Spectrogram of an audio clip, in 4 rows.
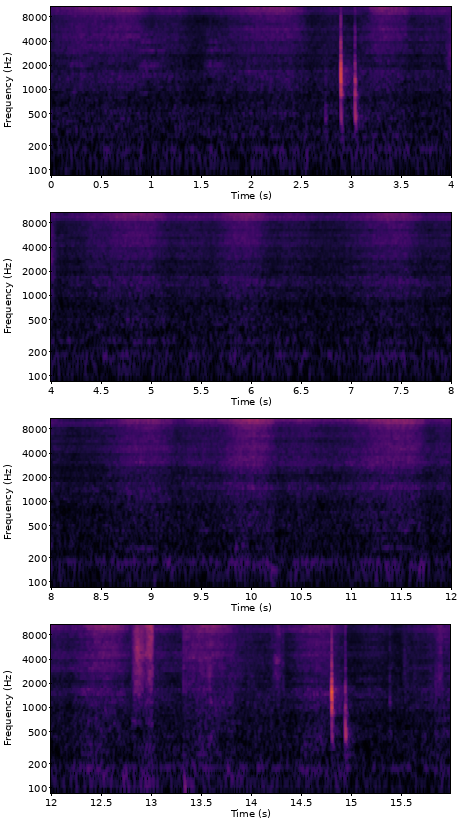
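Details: ResMed AirCurve 10S BiPAP machine: soft, steady airflow hiss rising and falling in slow cycles, with a few brief clicks.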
